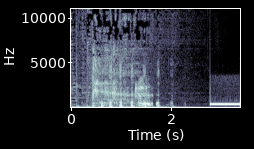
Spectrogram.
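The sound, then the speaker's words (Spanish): A telephone line tone follows the dialing of a number: an abrupt, loud, steady continuous hum near the end, after a stretch of voices and rustling. “Vamos a marcar al de la mamá, al que nos diste.”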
